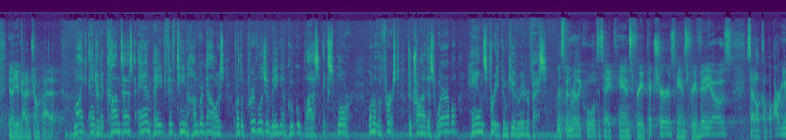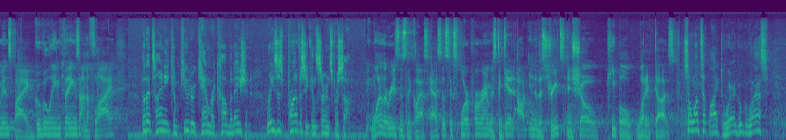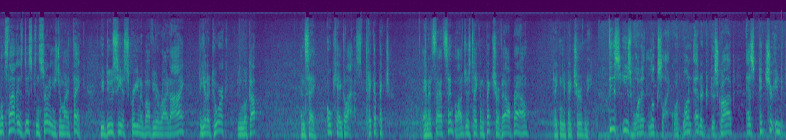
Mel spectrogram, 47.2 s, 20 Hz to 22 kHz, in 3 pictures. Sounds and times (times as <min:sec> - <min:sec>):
Speech: 0:00.2 - 0:36.6, 0:37.4 - 0:39.3, 0:39.9 - 0:47.1.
